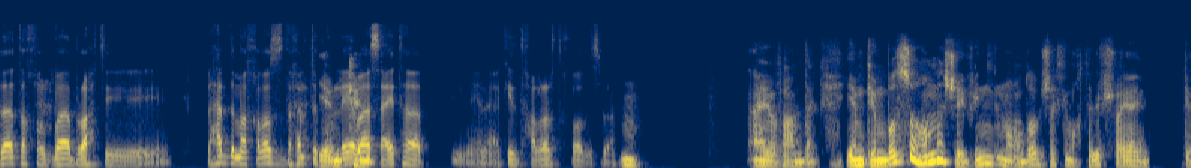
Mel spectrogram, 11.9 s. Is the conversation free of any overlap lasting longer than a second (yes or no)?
yes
